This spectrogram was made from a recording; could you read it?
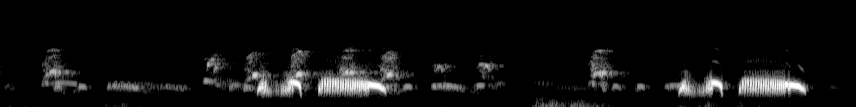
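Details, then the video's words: Decoy spotted dove in 'thổ đồng' voice goading another male into a fight: soft low coos build into two loud deep phrases, each a stuttered note and a long purring coo, with a dull knock between them. "Chim Cu Mồi, cu gay kich boi nhanh noi gù"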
